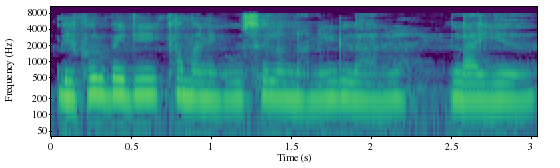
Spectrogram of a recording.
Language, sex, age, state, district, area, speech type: Bodo, female, 18-30, Assam, Kokrajhar, rural, spontaneous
